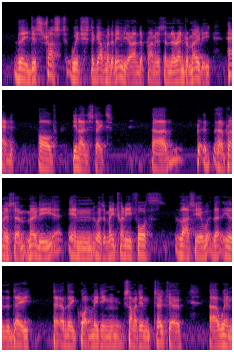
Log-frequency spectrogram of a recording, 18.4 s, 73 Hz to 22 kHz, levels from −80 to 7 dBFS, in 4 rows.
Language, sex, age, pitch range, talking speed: English, male, 60-79, 90-105 Hz, 135 wpm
